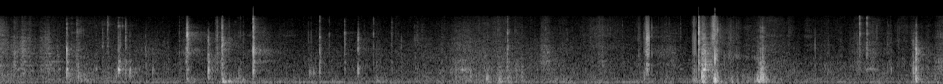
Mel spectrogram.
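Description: Ratchet with an extended 12 mm socket clicking and clinking against metal as bolts are undone. It makes a run of irregular sharp clicks, with the loudest pair about seven seconds in.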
